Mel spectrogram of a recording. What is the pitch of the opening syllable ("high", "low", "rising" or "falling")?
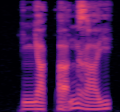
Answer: low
